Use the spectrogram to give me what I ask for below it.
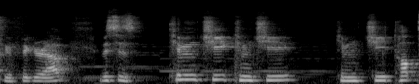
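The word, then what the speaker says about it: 김치: This one right here is pronounced ki. This one is pronounced m. This is pronounced ts. And if you combine that with this small letter over here, this Hangul, it's an H sound, like a ch. And this is E. So this is pronounced kimchi. Over here, this coincidentally is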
